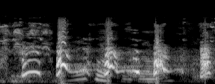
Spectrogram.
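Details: German Shepherd barking in short, sharp bursts, four barks spaced about half a second apart, with a brief whiny tone before the first.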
